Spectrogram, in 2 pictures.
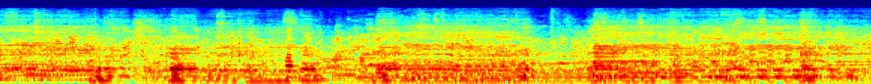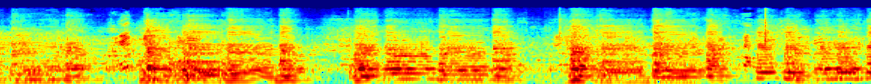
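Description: A sousaphone and saxophones playing a tune together, the sousaphone on the low notes under the saxophones.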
